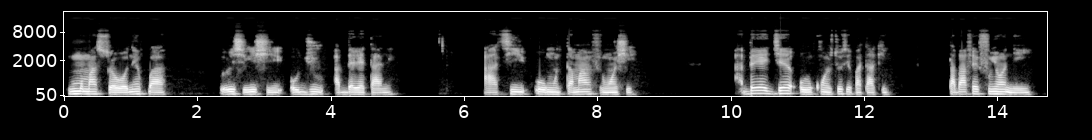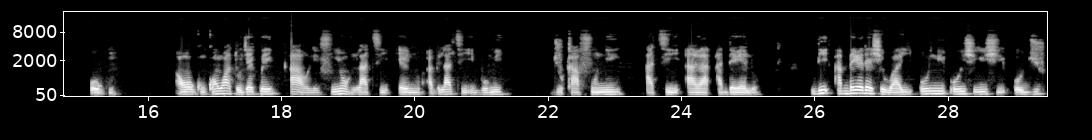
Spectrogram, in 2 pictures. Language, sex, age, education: Yoruba, male, 15-29, tertiary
